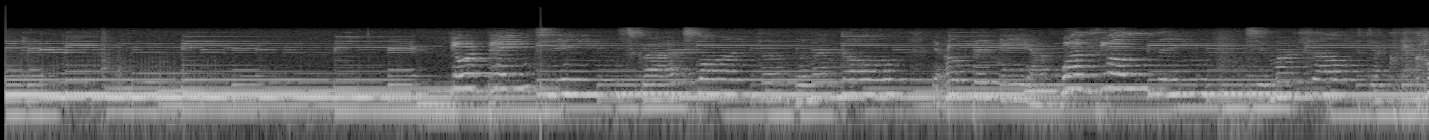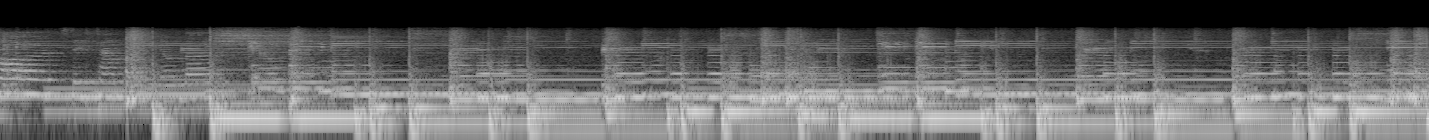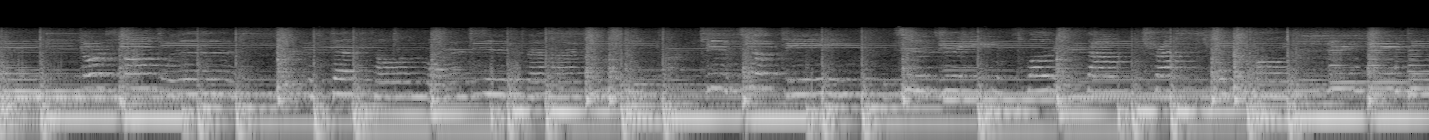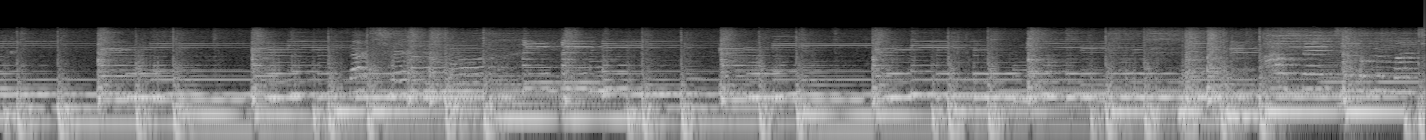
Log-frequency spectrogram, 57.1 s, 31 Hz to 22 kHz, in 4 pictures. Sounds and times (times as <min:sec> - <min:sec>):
Music: 0:00.0 - 0:57.1.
